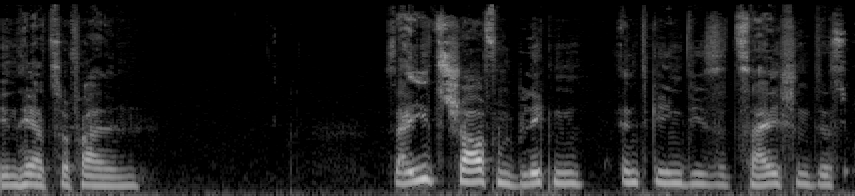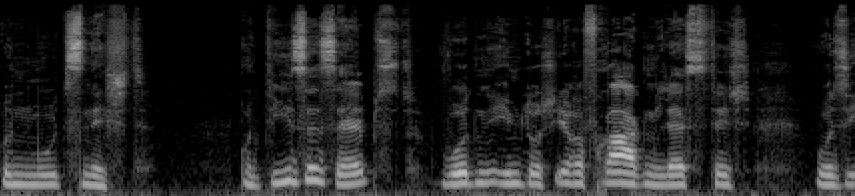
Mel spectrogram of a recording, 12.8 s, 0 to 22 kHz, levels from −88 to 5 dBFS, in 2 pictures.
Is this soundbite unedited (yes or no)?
no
